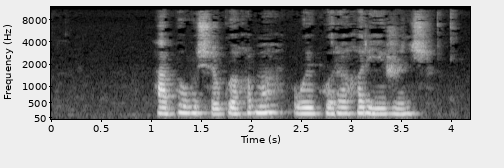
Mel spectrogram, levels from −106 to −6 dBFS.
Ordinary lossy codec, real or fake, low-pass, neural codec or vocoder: MP3, 48 kbps; real; 10.8 kHz; none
